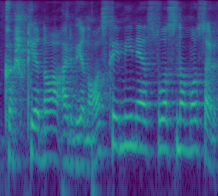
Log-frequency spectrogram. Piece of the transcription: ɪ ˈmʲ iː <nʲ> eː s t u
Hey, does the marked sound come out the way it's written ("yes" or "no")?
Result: yes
